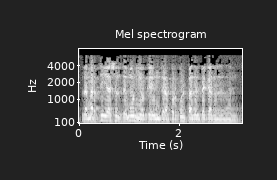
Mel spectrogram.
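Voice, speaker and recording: A man's voice: medium pitch, steady tone, fast. A man, a priest, telling a story on the radio and then answering questions. He tells it with animation and acts out the people he quotes. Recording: dull radio recording with long reverb.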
